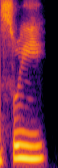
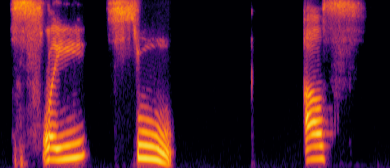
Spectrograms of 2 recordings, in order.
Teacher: tadi ya karena punya sifat Isti dan juga itbaq ya Ee hurufnya tebal ya tebal sekali maka ketika kasrh pun dia tetap tebal ya tetap tebal ya tapi bukan Sui gitu ya jangan Sui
